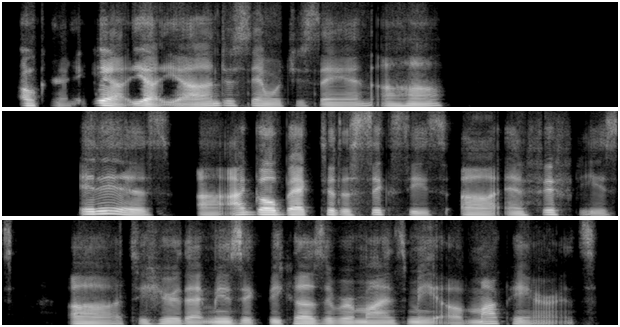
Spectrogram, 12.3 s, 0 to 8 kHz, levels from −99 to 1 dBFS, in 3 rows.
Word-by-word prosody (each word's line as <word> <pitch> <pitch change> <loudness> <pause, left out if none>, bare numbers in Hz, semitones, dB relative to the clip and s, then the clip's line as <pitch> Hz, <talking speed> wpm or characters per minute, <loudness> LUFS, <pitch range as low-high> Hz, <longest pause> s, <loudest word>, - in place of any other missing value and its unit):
Okay 135 -2 -3 0.2
yeah, 155 -8 +8
yeah, 135 -3 +6
yeah, 120 0 0
I 130 - +2
understand 150 -2 -5
what 125 0 -9
you're 130 - -17
saying, 120 +3 -7
uh-huh. 130 +1 -3 1.7
It 180 +1 +5
is, 135 -12 +2 0.2
uh, 130 0 -4
I - - +4
go 155 -1 +10
back 135 -2 +5
to 150 - +1
the 120 - -3
60s, 120 -6 -6
uh, 125 -2 -1
and 125 -2 -5
50s, 135 -6 -7 0.4
uh, 125 -1 -2
to 130 - -9
hear 130 0 -4
that 120 -1 -3
music 130 -2 -2
because 130 0 -1
it 130 - -5
reminds 120 -2 -3
me 125 -2 -4
of 105 0 -9
my 135 +5 0
parents, 140 -5 -12
130 Hz, 165 wpm, -24 LUFS, 120-140 Hz, 1.7 s, go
